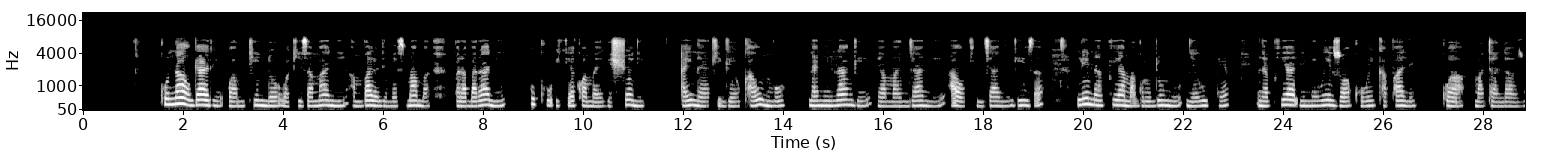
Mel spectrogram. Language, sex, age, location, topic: Swahili, female, 25-35, Nairobi, finance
